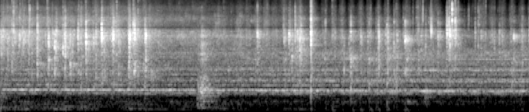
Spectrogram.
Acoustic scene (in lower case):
restroom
